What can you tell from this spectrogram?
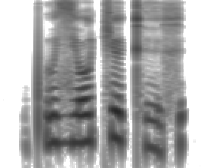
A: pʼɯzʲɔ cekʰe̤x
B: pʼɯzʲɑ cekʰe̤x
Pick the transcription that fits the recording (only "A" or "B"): A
